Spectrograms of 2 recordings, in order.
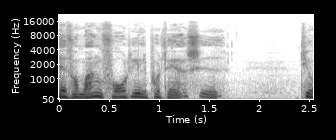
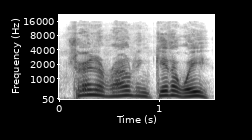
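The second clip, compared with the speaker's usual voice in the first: loud, higher-pitched narrated shout; agitated shout; 4 semitones higher, 9 dB louder than usual. A narrator's reading. Soldiers ordering reporters to turn back, agitated shout. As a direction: call it out sharply as an agitated order. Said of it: "skreg de ophidset".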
